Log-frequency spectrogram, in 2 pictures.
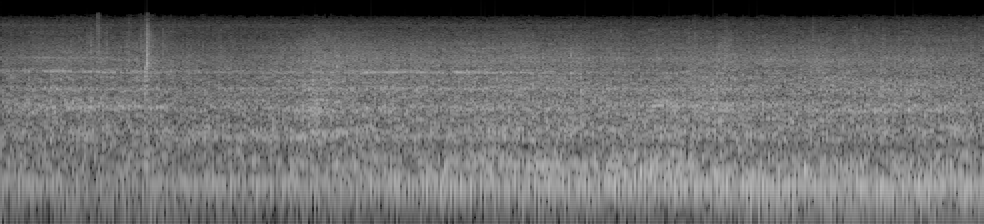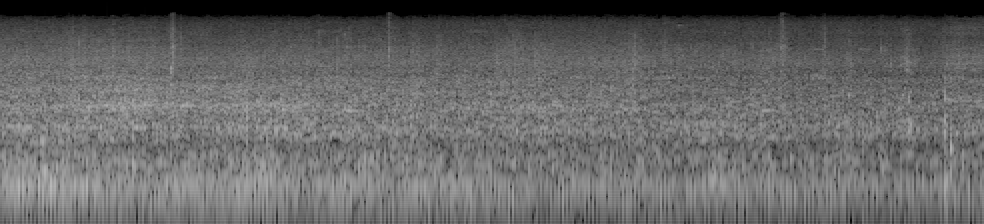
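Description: Steady outdoor background noise with a low hum and a few faint clicks.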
